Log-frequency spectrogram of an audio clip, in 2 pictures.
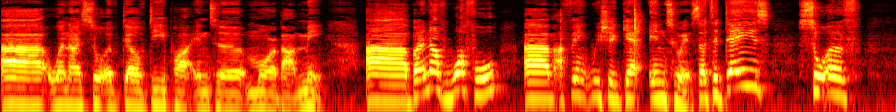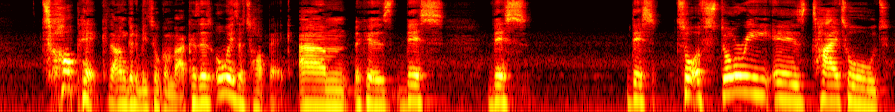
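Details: Man who developed a stutter in his early teens; it worsened with blocks and strange noises and is now much improved, though word repetitions remain. Mild, residual stuttering.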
